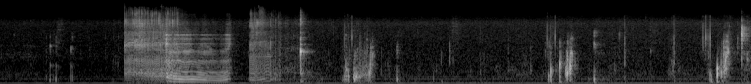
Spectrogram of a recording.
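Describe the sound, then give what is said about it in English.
Loud, gurgling slurps of cashew nut milk drunk straight from a carton: one long warbling pull, a shorter second one, then scattered swallows, lip smacks and soft clicks, with no talking. “sorry for the slurping noises it goes through. It's just because I'm drinking it from the carton.”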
